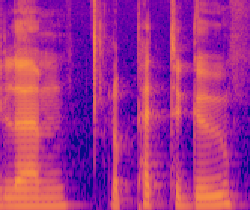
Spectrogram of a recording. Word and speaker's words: Lopetegui: See Lopetegui. That's how you pronounce it.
